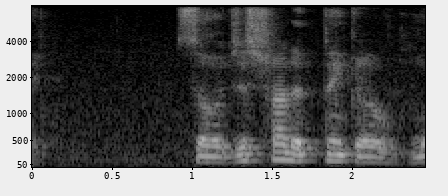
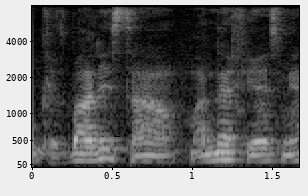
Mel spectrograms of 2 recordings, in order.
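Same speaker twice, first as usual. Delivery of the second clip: usual speaking voice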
